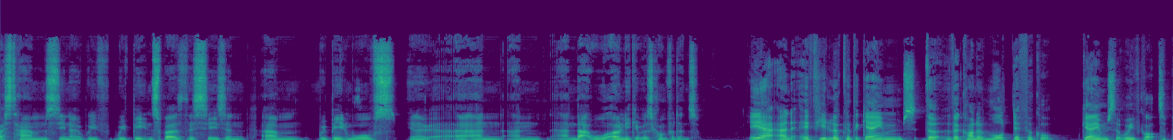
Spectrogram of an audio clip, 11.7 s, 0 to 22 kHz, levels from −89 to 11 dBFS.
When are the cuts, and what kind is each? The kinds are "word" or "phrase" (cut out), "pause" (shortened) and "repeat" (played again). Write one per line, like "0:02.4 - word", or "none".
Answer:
0:02.5 - pause
0:07.1 - pause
